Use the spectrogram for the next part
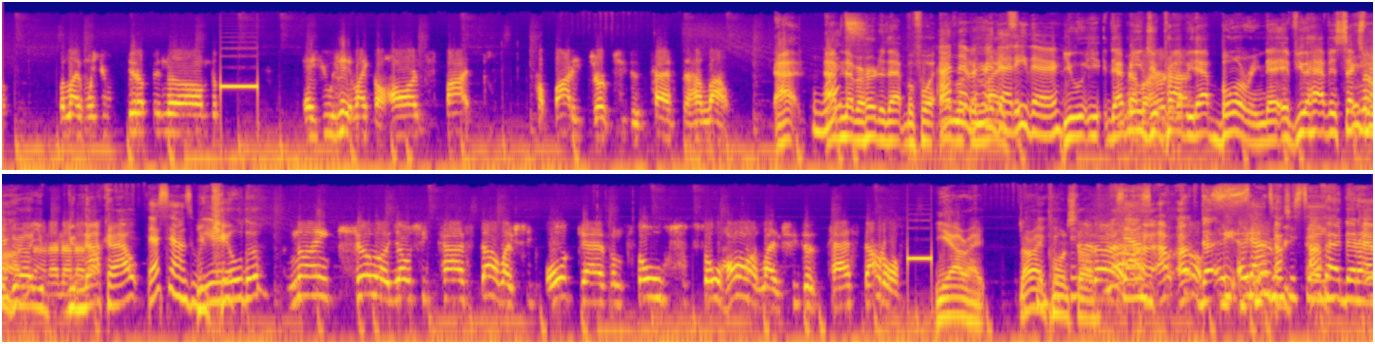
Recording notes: We opened the phone lines for our listeners. We opened up the phone lines.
